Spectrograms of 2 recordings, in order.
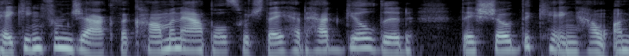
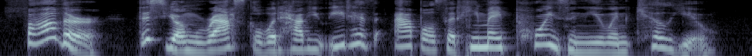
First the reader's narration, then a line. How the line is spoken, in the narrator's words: they cried out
